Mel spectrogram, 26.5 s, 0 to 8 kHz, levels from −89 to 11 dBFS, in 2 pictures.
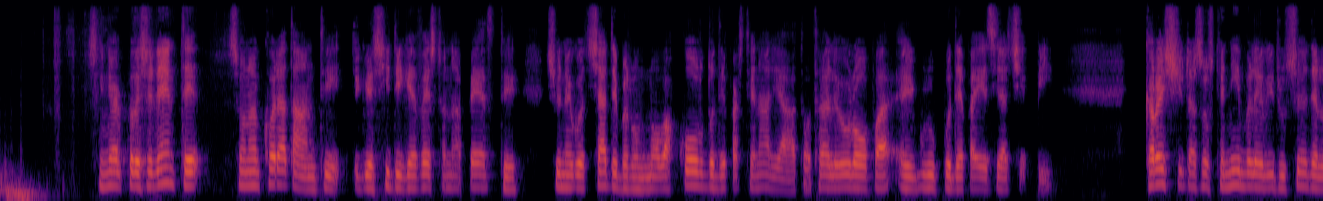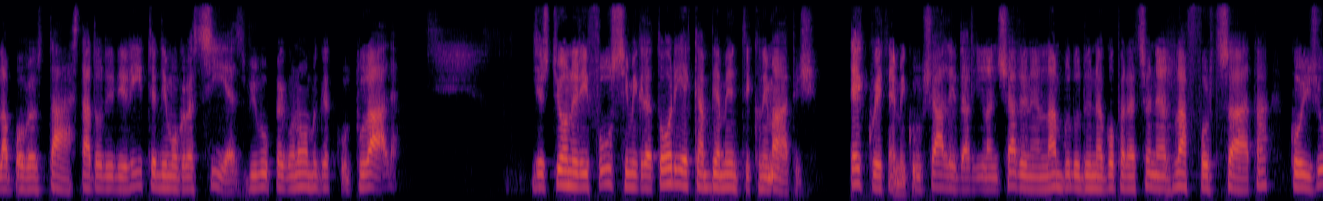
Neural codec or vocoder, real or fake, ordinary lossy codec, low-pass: codec, 16 kHz, 0.5 kbps, X-Codec, WavLM features, trained on Multilingual LibriSpeech; fake; none; 7.2 kHz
